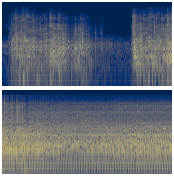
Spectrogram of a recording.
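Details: Rototiller started with fuel on and choke on full. A few cord pulls, then the engine catches and settles into an even, steady run; sounds healthy.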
